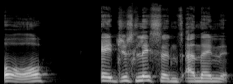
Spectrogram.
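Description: A man co-hosting a casual podcast chat, self-deprecating and quick to laugh, with halting restarts. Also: on the high side, dry recording, clean studio sound. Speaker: podcast co-host.

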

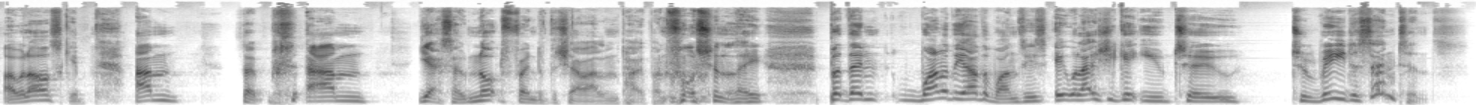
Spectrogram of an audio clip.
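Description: Podcast co-host, male, bright and animated, chatty with frequent laughs, dry close mic. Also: a little high, no room sound. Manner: chatty, self-deprecating, laughs often, halting restarts. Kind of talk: casual chat.

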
